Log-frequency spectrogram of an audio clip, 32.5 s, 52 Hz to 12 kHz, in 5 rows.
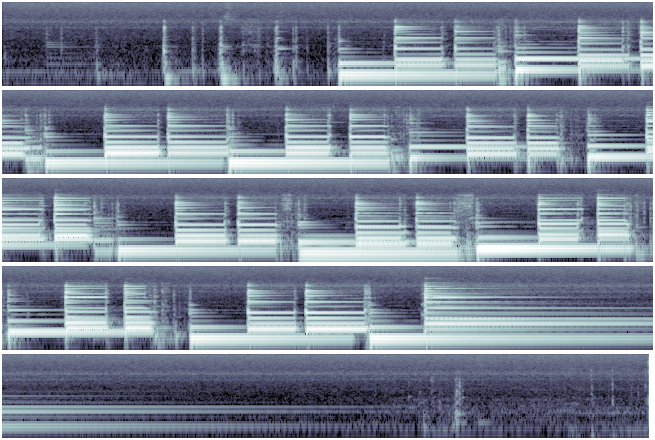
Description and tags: Accompaniment for repetitive guitar melody for blues at 84bpm.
